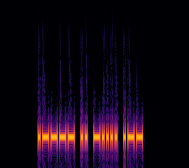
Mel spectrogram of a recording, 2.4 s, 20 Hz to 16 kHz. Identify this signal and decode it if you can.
Morse code, heard as a keyed tone, about 42 wpm, 700 Hz. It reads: 1I6W
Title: Four Challenging Letter-Number Combinations 45wpm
